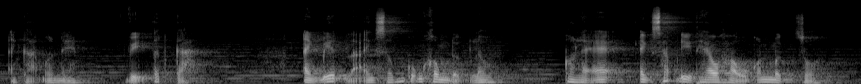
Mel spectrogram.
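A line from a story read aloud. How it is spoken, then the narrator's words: Whisper. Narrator (Vietnamese): Phát thì thào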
